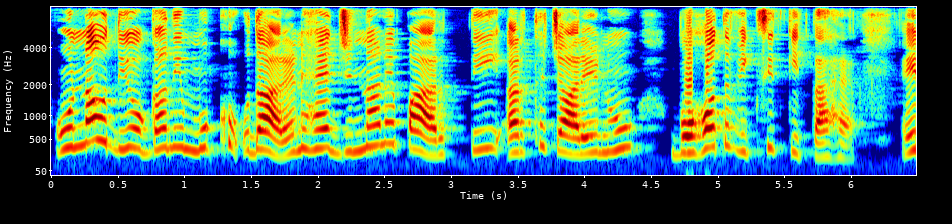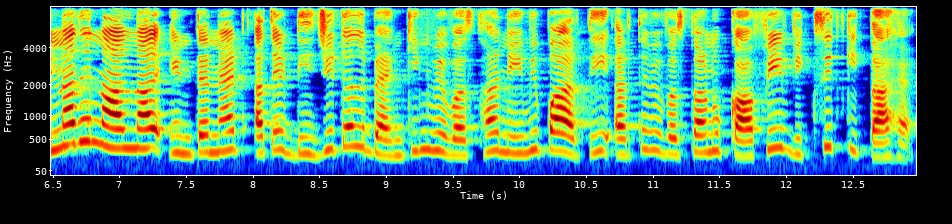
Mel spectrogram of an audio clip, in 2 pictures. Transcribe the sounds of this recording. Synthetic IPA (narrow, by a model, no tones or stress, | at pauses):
ʊnãːʊd̪joːɡãːd̪iːmʊkʰʊd̪aːɾəɳɦɛːd͡ʒɪnːãːneːpaːɾət̪iːʔəɾt̪ʰt͡ʃaːɾẽːnũː | bɔːɦʊt̪ʋɪksɪt̪kiːt̪aːɦɛː | ɪnãːd̪eːnaːlnaːlɪɳʈəɾnɛːʈət̪eːɖɪd͡ʒɪʈəlbɛ̃ːŋkɪ̃ŋɡʋjəʋəst̪ʰaːneːʋiːpaːɾt̪iːʔəɾt̪ʰʋəʋəst̪ʰaːnũːkaːfʰiːʋɪksɪt̪kiːt̪aːɦɛː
